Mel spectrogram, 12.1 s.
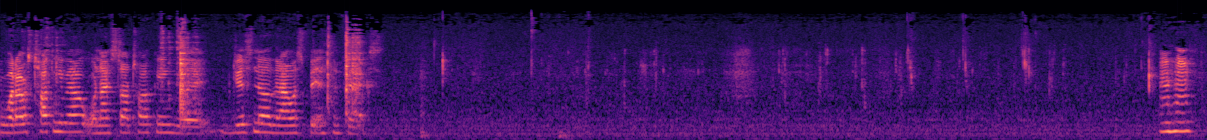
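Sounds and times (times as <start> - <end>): steady low hum: 0.0 - 12.0
person chewing food: 5.2 - 11.6.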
